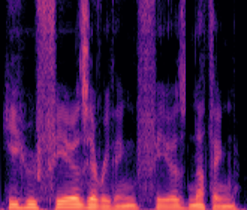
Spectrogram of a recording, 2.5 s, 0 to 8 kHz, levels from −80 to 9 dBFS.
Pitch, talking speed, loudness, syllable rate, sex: 100 Hz, 145 wpm, -16 LUFS, 4.3 syllables/s, male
